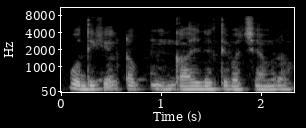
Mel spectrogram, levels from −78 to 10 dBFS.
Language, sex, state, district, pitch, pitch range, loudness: Bengali, male, West Bengal, Purulia, 130 Hz, 125-135 Hz, -25 LUFS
